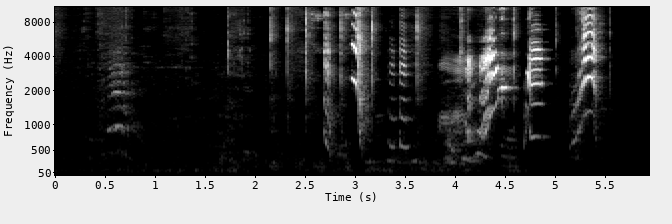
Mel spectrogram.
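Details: A very talkative pet parrot chirping indoors: scattered sharp clicks, then rapid squeaky, sweeping chirps and chattering notes that grow louder toward the end.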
